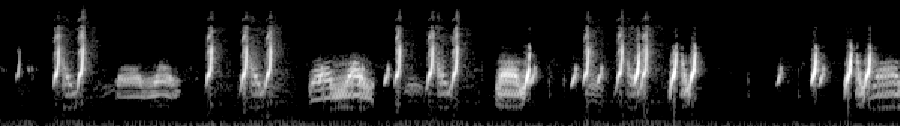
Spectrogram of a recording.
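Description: A male common quail gives sharp, liquid notes, often in quick threes, mixed with lower, harsh, nasal notes, all repeated in a brisk, uneven run.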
